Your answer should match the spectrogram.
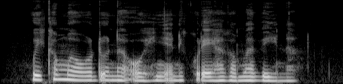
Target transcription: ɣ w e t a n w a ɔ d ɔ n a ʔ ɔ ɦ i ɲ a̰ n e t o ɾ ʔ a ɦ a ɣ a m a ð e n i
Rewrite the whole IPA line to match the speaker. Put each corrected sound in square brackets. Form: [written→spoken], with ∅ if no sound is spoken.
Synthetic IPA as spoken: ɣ w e [t→k] a [n→m] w a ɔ d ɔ n a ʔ ɔ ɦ i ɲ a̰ n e [t→k] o ɾ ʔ [a→ɛ] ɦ a ɣ a m a ð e n [i→a]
